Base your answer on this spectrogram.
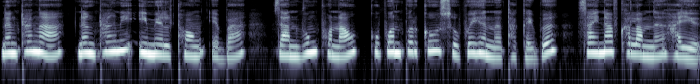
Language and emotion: Bodo, neutral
